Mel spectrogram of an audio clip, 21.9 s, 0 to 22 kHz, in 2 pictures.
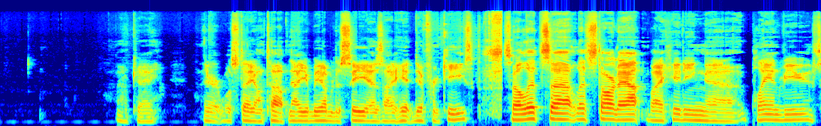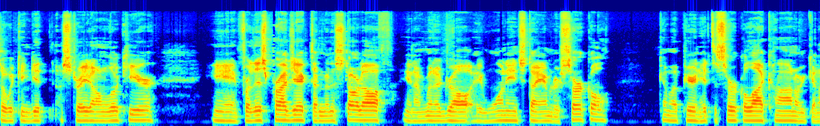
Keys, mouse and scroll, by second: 2.0 click, 10.4 click, 21.2 click.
